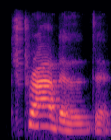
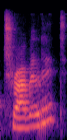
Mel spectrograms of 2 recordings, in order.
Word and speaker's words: traveled: Travel, traveled, d d. Este sonido final eh no va a sonar como traveled, sino como que suprimimos esta e y solamente vamos a pronunciar la d. Traveled.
